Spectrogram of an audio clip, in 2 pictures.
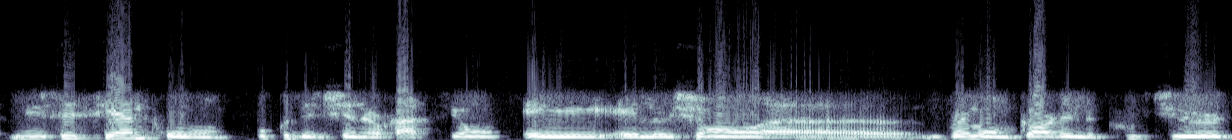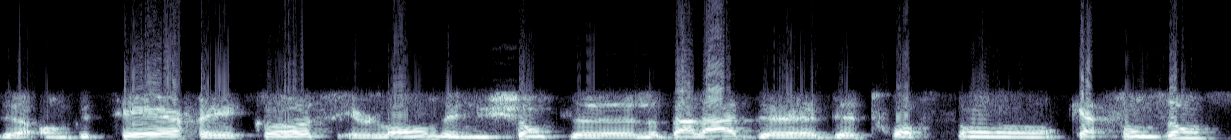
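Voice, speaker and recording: A woman from the United States with an American accent, a musician guest speaking French haltingly in a radio interview. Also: on the low side, fairly even intonation, a little mellow, lo-fi sound. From United States, Texas and Oklahoma. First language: English. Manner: halting, searching for French words.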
